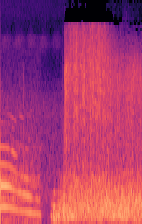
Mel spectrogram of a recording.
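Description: A television hisses with static.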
